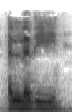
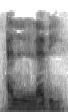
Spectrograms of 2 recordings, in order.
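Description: First: The word ends in a long i vowel. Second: The word ends in a short i vowel. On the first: "اللغة العالية وهي مستعملة في كتاب الله" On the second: "بكسر الذال من غير ياء"

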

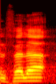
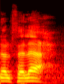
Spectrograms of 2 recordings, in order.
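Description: First: The word ends without the h sound. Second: The word ends with a clear h sound. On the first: The speaker calls it wrong. "كأن يقول" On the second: The speaker calls it right. "ولا الحاء من الفلاح"

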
